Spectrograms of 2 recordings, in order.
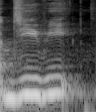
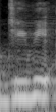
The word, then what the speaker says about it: Gibi: Pero bueno, si les llama la atención, eh, mi youtuber americana favorita se llama GB ASMR o GB ASMR, se escribe G-I-B-I ella es de las americanas, mi favorita, tiene 2 millones de seguidores o así, es bastante famosa.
